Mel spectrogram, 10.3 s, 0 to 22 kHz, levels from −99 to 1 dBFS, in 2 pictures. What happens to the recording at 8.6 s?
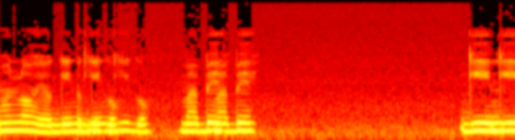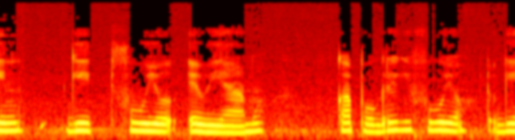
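Nothing goes wrong at 8.6 s; the speech carries on intact through that moment.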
